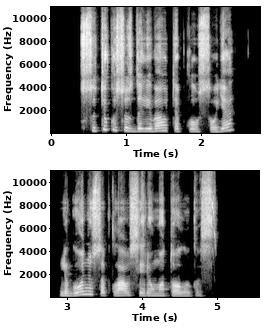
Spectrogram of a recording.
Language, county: Lithuanian, Marijampolė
